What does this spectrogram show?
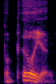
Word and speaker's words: Papillion: They're doing an outdoor dual meet tournament on a baseball field in Papillion. Yep. That's how you pronounce that town.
